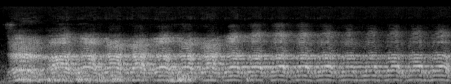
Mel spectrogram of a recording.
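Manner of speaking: pulsing syllable chant, fading; praying in tongues. Real, not acted. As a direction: start hard, then let the syllables ease off. (लयबद्ध अन्य भाषा का जाप)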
